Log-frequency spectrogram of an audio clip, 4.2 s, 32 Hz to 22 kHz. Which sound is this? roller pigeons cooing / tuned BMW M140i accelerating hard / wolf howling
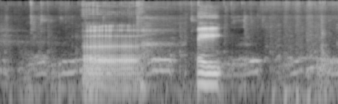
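roller pigeons cooing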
